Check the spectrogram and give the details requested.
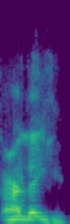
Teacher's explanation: Tidak sesuai dengan mad tabi'i, tidak masuk kaidah mad tabi'i, maka disebut dengan mad layyin. Alaihi, tak ada panjangnya. Tapi tetap ada satu ketukan. Tak boleh dibaca alaihi.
